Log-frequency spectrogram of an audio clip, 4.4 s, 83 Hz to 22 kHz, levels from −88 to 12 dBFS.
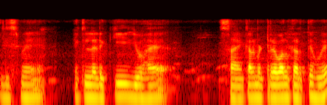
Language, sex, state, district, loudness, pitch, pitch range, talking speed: Hindi, male, Chhattisgarh, Rajnandgaon, -19 LUFS, 120 Hz, 115-125 Hz, 150 wpm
